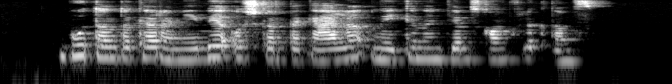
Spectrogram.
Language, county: Lithuanian, Alytus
